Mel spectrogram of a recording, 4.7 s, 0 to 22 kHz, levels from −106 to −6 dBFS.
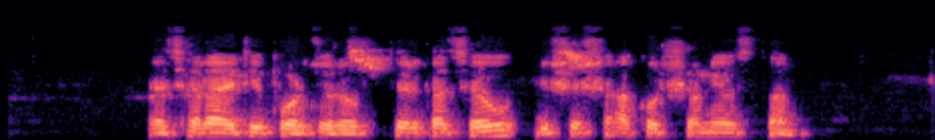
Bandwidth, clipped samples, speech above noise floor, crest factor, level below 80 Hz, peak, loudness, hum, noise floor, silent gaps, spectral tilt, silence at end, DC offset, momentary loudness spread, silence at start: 7.6 kHz; under 0.1%; 59 dB; 18 dB; -82 dBFS; -12 dBFS; -29 LUFS; none; -88 dBFS; none; -4.5 dB/octave; 0.7 s; under 0.1%; 9 LU; 0.75 s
